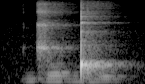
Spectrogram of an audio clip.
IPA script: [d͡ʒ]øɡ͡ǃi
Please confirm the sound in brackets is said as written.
yes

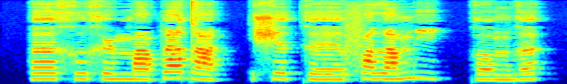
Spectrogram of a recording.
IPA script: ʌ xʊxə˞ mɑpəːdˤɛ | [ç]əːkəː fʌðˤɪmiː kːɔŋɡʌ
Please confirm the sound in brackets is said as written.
no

